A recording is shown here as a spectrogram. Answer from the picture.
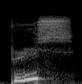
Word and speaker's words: plus: And so the last structure, if you want to compare with a verb, then in that case, remember, plus will be with the S. So pronounce it plus que.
